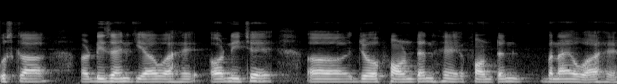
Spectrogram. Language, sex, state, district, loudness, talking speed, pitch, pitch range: Hindi, male, Chhattisgarh, Sukma, -16 LUFS, 145 wpm, 130 Hz, 125-140 Hz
